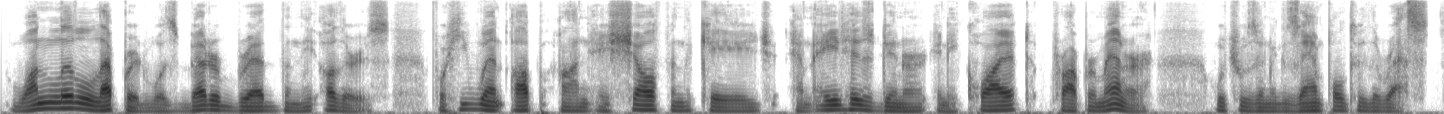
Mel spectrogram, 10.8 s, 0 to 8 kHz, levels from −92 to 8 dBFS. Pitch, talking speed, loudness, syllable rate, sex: 105 Hz, 195 wpm, -19 LUFS, 4.9 syllables/s, male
